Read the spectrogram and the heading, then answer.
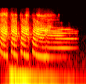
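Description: An air horn sound effect, played to announce a review giveaway winner, blasts in several loud, stuttering pulses, then holds one long bright tone that fades out after about a second and a half.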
